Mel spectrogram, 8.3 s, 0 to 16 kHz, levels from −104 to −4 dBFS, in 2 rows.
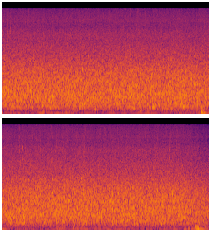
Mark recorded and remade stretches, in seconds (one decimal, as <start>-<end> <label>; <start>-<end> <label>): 0.0-8.3 recorded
